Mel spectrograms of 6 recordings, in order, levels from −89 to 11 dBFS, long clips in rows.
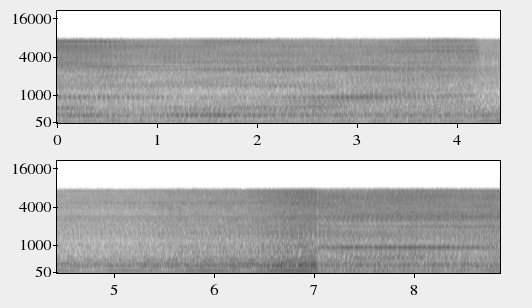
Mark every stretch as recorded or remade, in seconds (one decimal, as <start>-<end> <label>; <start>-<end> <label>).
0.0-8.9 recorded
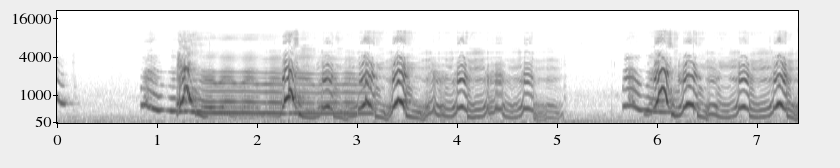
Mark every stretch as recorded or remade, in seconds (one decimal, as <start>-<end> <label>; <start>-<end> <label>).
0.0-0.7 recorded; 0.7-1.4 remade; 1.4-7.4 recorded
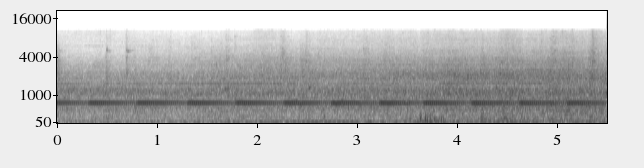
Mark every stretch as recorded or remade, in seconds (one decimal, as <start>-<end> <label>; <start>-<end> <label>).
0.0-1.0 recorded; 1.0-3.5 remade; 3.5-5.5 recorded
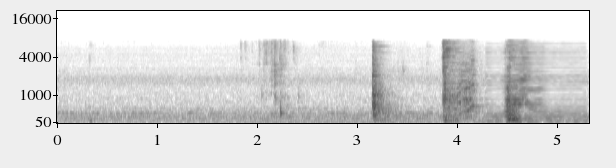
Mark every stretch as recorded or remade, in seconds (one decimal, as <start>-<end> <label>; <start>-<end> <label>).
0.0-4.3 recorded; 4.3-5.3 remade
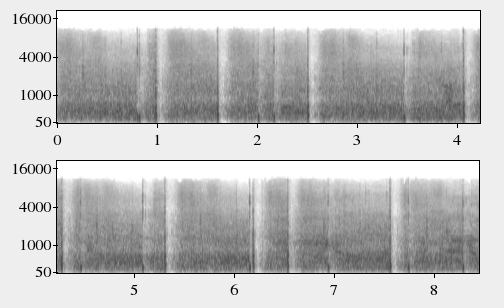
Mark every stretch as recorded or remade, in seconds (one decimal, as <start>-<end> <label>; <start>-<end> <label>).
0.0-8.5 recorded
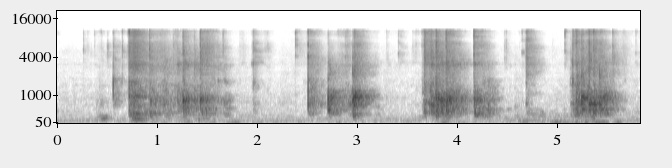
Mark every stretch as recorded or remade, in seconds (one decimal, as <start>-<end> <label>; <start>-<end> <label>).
0.0-5.8 remade

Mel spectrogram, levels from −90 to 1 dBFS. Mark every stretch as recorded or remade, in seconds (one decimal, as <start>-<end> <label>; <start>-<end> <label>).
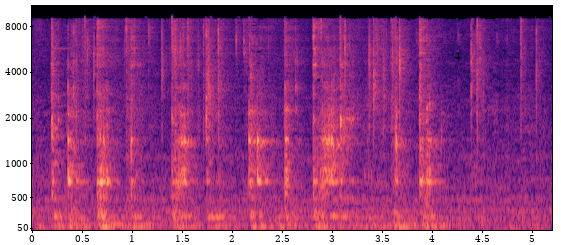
0.0-0.5 recorded; 0.5-3.6 remade; 3.6-4.7 recorded; 4.7-5.2 remade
